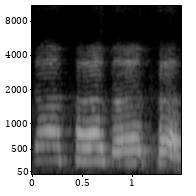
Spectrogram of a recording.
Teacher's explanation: ಕವರ್ಗಗಳು ಎಲ್ಲಿ ಹುಟ್ಟಿಕೊಳ್ಳುತ್ತೆ ಅಂದ್ರೆ ಕಂಠದಲ್ಲಿ ಹುಟ್ಟಿಕೊಳ್ಳುತ್ತೆ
